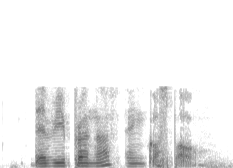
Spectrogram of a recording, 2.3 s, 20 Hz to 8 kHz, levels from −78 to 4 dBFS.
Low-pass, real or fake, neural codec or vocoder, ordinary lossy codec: 7.2 kHz; real; none; AAC, 16 kbps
